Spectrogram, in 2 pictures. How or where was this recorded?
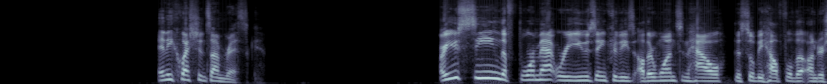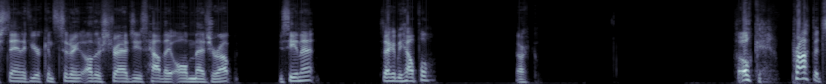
live audience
